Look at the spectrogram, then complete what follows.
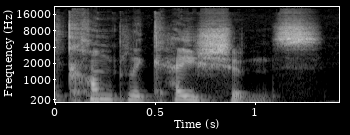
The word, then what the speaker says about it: complication: 90 volition complication or complications this is a noun with the stress on K complication and this means a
